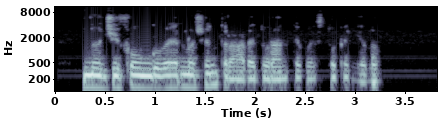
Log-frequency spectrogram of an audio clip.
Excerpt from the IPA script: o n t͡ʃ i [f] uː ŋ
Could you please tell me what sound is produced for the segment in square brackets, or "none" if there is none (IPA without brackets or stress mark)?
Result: f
